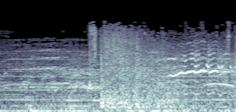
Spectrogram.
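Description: A horse whinnies during a battle, while being ridden through musket fire. High, wavering neighing calls rise over dense, continuous noise in the second half.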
